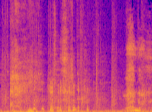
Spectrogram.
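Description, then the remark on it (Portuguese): Quick, repeated footfalls of someone running, fairly loud, with a brief vocal grunt or murmur mixed in partway through, then another burst of movement near the end. “Estão correndo, minhas pernas são curtas.”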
